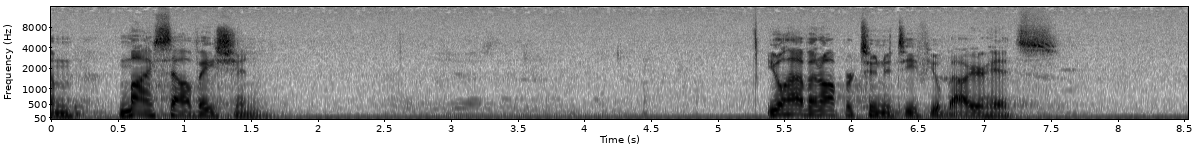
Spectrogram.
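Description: A man speaks calmly into a microphone in a large room, pausing between phrases.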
